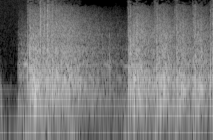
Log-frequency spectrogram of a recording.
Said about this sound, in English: Gunshots woke up the residents of Goma's western quarters on Wednesday.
